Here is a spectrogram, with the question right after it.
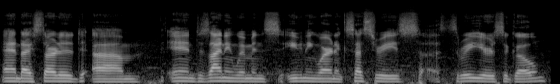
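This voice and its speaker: A man from Arizona introducing his evening wear line at a press junket, halting with many fillers. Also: medium pitch, little pitch movement, a bit bright, a little hiss or hum. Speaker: fashion designer. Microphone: handheld mic.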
